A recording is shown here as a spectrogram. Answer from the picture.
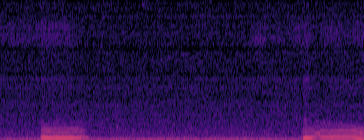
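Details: A dozing sixteen-year-old male cat lets out two droning, hum-like snores, the first short and level and the second longer and slowly falling. A steady low background hum runs through the recording.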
